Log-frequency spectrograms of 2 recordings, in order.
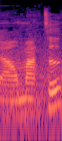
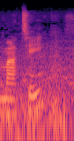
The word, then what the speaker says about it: Almaty: little while later here in our motto that's how you're supposed to pronounce it not Almaty apparently having been to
